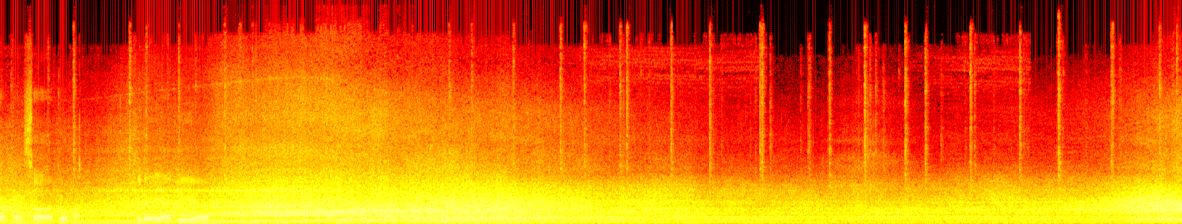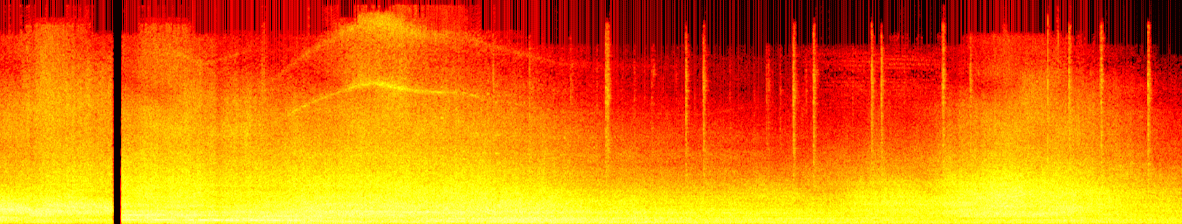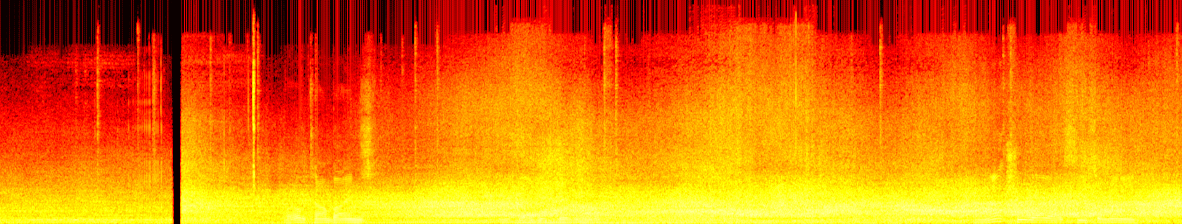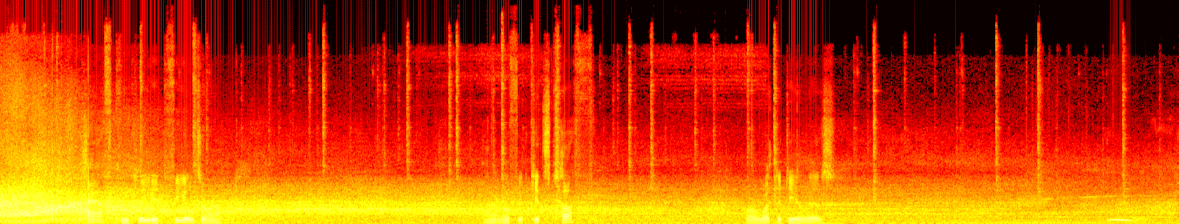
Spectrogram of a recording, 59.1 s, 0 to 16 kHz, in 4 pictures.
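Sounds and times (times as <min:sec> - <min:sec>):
rushing vehicle road noise: 0:00.0 - 0:59.0
faint engine hum: 0:49.4 - 0:59.0.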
